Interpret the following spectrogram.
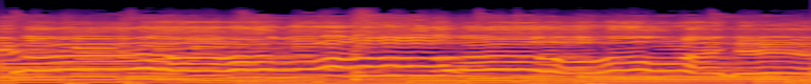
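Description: A male singer's wordless, wavering vocal run over a sustained instrumental backing in a slow love song. The run bends up and down and falls in pitch past the middle.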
